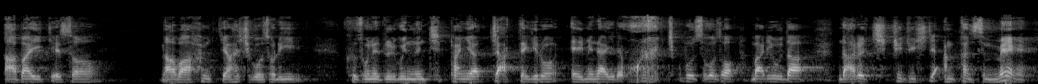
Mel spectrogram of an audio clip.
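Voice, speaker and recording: A man voicing a psalm recital in a Hamgyong dialect, slow and drawn out. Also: medium pitch, little pitch movement, pushed and bright. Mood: earnest.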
